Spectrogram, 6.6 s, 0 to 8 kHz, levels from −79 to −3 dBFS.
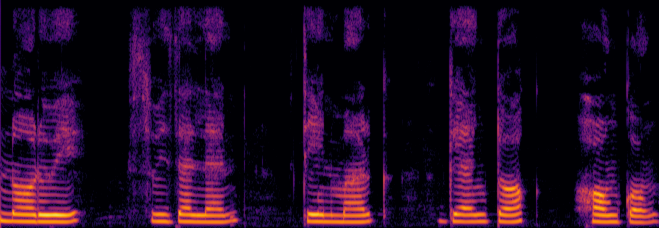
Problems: constant background noise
